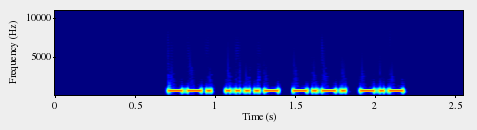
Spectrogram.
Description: Morse code, heard as a keyed tone, about 40 wpm, 700 Hz. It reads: G4CK
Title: DXCC-100 Call Signs - 4 Characters - Repeated 3x - 40wpm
